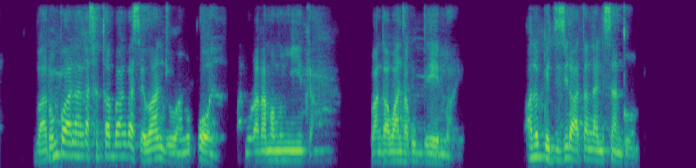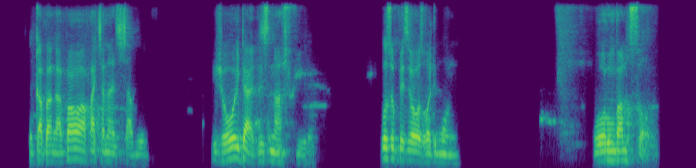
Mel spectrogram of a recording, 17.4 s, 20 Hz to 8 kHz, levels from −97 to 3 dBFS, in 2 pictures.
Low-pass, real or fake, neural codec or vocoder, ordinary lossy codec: 7.2 kHz; fake; codec, 16 kHz, 2 kbps, X-Codec, HuBERT features, trained on general audio; Opus, 64 kbps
